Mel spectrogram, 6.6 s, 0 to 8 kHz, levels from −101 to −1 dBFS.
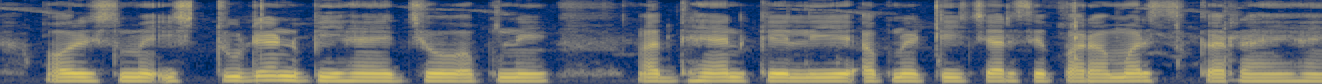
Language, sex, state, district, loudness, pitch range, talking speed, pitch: Hindi, male, Chhattisgarh, Korba, -22 LUFS, 125-130 Hz, 155 wpm, 130 Hz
